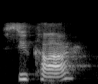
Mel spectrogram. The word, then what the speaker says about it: Sychar: So he came to a town in Samaria called Sychar, that's how you say it in the Greek, near the plot of ground Jacob had given to his son Joseph.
